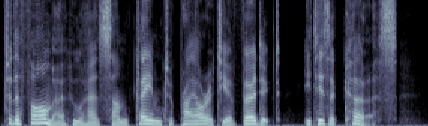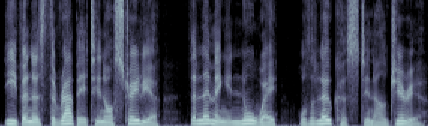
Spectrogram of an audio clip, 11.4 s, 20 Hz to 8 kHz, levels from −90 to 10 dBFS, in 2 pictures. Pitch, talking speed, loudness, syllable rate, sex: 170 Hz, 160 wpm, -18 LUFS, 4.4 syllables/s, female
